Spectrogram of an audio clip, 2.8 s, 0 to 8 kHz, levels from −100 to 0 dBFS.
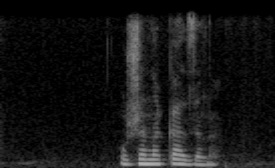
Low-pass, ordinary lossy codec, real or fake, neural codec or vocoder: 7.2 kHz; none; real; none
